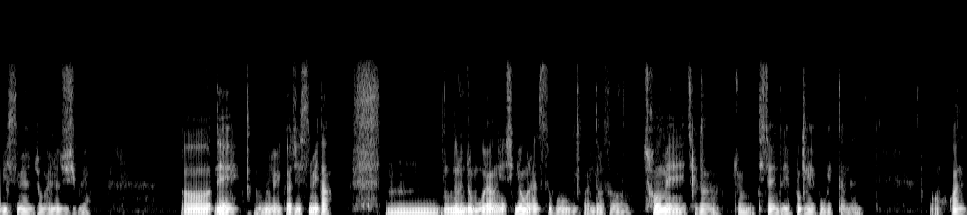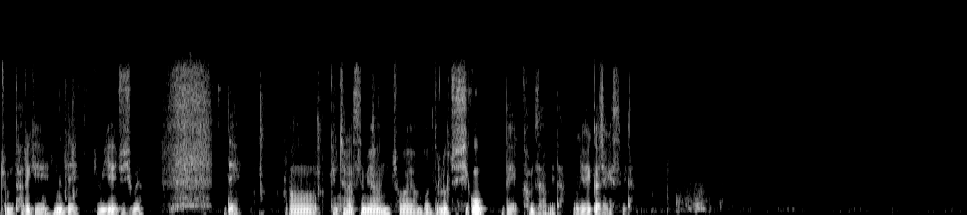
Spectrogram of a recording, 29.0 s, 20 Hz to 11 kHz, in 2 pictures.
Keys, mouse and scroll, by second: 3.6 shift+middle click, 8.5 shift+middle click, 10.5 Delete, 11.8 shift+middle click, 15.6 m, 17.7 shift+click, 18.2 shift+middle click, 19.2 shift+middle click, 19.3 shift+middle click, 20.0 space.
